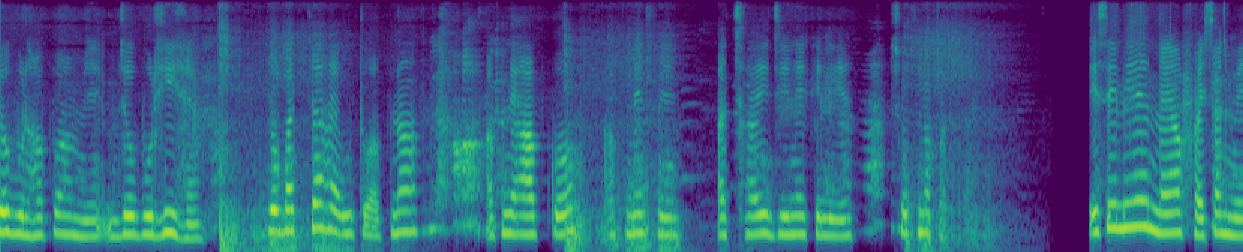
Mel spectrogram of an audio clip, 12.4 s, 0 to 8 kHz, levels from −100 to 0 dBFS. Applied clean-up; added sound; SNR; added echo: neural mask model RNNoise.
